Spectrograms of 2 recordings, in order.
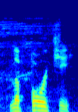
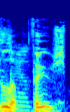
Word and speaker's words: Lafourche: what typical but you the four key laforkie it is that is not Lafourche yeah it is you're full of there's too many letters It's pronounced Lafourche Parish no yes when I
